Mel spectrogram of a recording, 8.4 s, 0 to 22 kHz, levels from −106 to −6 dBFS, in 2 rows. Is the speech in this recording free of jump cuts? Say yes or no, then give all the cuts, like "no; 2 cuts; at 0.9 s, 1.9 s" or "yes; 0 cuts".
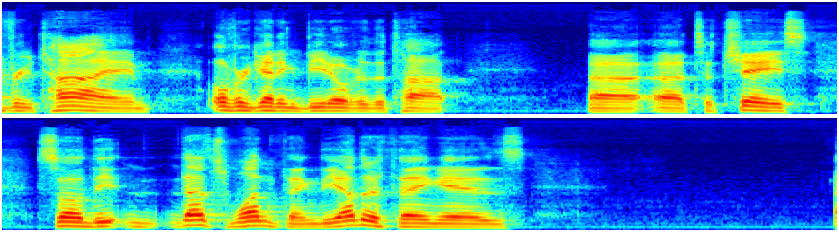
yes; 0 cuts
